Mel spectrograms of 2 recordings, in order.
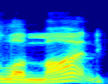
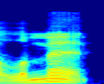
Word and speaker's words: lament: Hendrickson's house but one one woman says Lamont configuration huh just mispronounced because I remember like back in the day that family was like the lamonts weren't they but but we've changed it now lament configuration like that's not the same thing who's the lamonts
